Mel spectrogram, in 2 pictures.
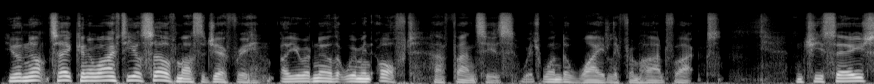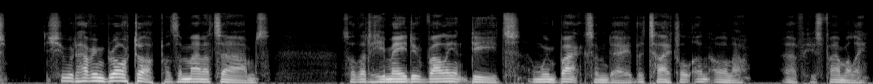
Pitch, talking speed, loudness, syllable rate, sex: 120 Hz, 200 wpm, -18 LUFS, 4.8 syllables/s, male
